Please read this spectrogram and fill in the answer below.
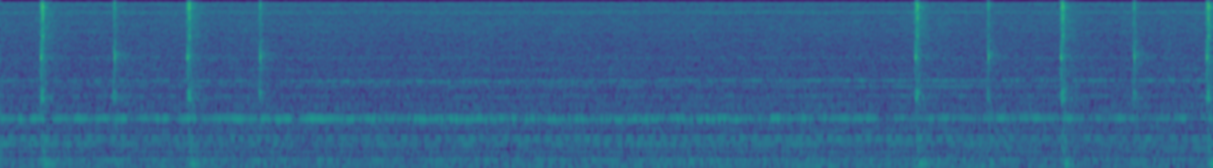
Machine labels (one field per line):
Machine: valve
